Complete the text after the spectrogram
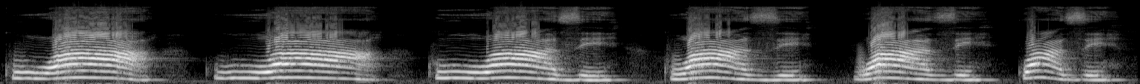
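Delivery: cuasi with strong A, weak U; diphthong demo. Shown as a demonstration. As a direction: lean on the A of cuasi. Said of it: "la A es la vocal porque es más fuerte". (diptongo en cuasi, A fuerte)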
